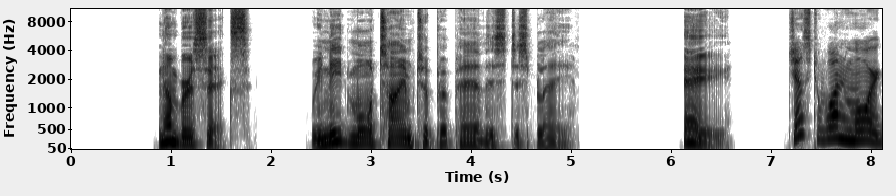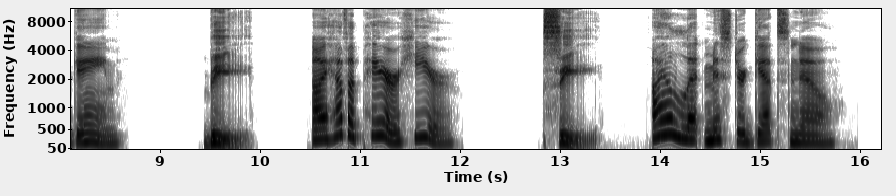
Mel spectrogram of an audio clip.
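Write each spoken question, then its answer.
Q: We need more time to prepare this display.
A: C: I'll let Mr. Getz know.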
